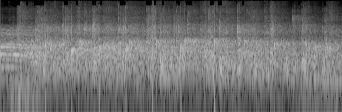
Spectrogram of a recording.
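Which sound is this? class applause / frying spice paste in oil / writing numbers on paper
class applause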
